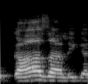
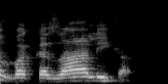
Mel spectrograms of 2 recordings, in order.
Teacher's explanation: इसको काफ को लंबा नहीं करना, जाल को लंबा करना है, क्योंकि उस पे है खड़ा जबर जो अलिफ मद का बदल है, लेकिन काफ के ऊपर जबर है, तो इसको का जाली का नहीं कहना, इसको कहना है व कजाली का.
